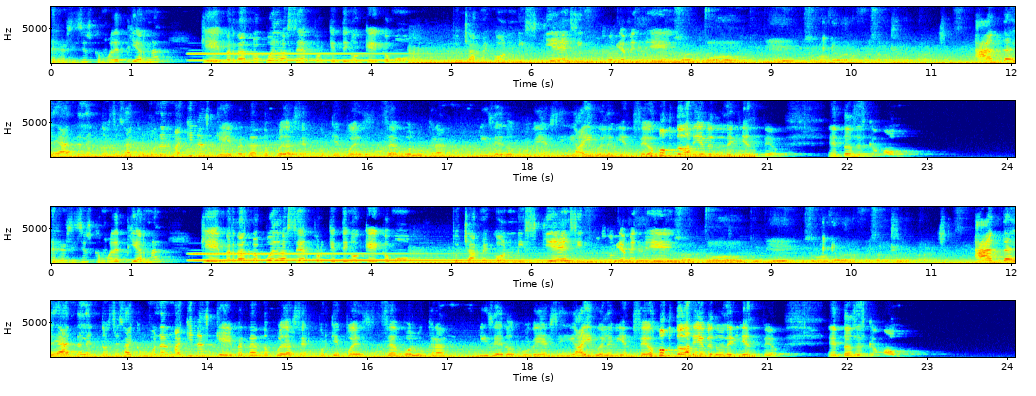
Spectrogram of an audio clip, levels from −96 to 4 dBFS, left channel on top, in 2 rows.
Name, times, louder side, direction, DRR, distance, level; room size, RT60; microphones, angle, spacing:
voice 1, 0.0-1.4 1.9-4.5 5.0-6.7 6.9-7.8 10.5-10.6 11.5-21.1 21.8-22.7, right 3 dB, 20° right, 4 dB, 0.5 m, -28 dB
sound 1, 1.7-14.6, right 7 dB, 15° left, 2.1 m, -34 dB
sound 2, 4.5-20.9, left 2 dB, 40° left, 0.4 m, -24 dB
voice 2, 6.4-11.1 11.4-11.6 22.0-22.2, right 2 dB, 80° left, -6 dB, 1.7 m, -31 dB
7.9 x 4.2 x 6.7 m, 0.96 s
head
